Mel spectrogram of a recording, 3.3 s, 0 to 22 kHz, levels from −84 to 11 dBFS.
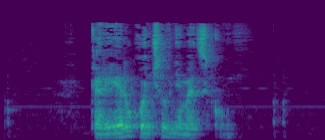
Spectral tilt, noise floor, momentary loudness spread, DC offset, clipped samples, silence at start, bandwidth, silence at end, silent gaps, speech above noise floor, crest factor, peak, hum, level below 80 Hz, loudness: -1.5 dB/octave; -68 dBFS; 6 LU; under 0.1%; under 0.1%; 0.9 s; 11.5 kHz; 0.95 s; none; 40 dB; 22 dB; -10 dBFS; none; -68 dBFS; -26 LUFS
